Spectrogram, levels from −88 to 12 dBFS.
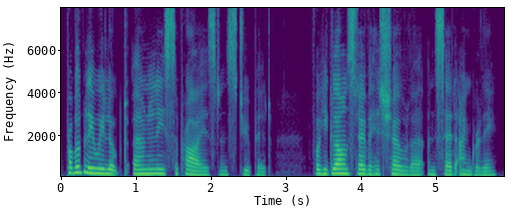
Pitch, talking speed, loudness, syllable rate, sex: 195 Hz, 160 wpm, -17 LUFS, 5.4 syllables/s, female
